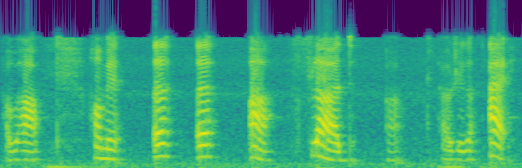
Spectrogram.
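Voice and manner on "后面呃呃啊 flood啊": 呃呃啊 then flood with the same open vowel, slowly; slow drill leading into flood; vowel demo. Shown as a demonstration. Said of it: "是这样发音的".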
